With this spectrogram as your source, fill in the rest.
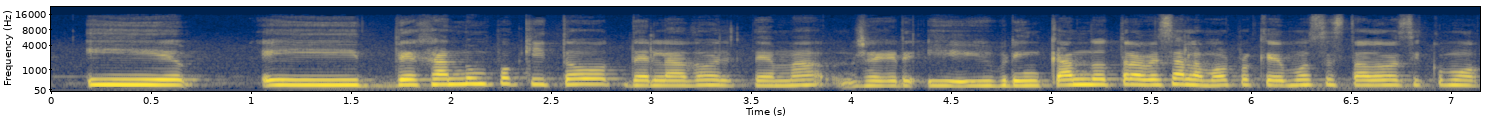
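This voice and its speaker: At a moderate pace, a woman speaks in a dark, mellow tone at medium pitch, her intonation monotone and flat. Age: 40s. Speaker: podcast host. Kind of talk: casual interview chat.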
